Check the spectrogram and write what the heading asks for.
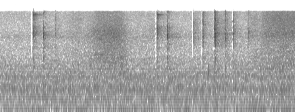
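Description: Faint computer keyboard and mouse clicks: a scatter of light taps, coming more quickly in the second half.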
